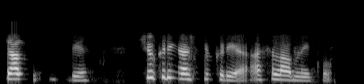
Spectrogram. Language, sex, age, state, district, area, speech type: Kashmiri, female, 30-45, Jammu and Kashmir, Srinagar, urban, conversation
